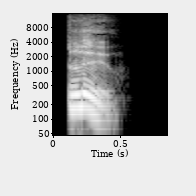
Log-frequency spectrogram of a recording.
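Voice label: "blue", British phonetics; 英语音标发音（剑桥版）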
